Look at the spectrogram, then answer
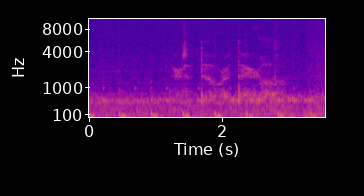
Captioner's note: whispering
